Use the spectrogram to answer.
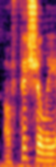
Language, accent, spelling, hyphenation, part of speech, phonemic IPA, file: English, US, officially, of‧fi‧cial‧ly, adverb, /əˈfɪʃ.(ə.)li/, En-us-officially.ogg
- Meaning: 1. In an official manner; according to official rules or regulations 2. Thoroughly, completely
